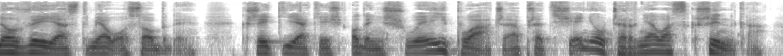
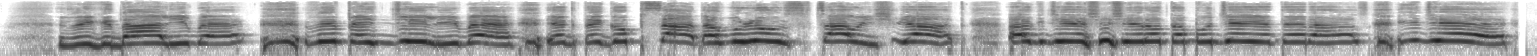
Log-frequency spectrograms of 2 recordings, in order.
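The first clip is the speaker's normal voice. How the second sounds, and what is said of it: Crying and screaming at full voice. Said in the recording (Polish): “zanosiła się płaczem i krzyczała w niebogłosy”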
